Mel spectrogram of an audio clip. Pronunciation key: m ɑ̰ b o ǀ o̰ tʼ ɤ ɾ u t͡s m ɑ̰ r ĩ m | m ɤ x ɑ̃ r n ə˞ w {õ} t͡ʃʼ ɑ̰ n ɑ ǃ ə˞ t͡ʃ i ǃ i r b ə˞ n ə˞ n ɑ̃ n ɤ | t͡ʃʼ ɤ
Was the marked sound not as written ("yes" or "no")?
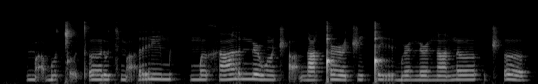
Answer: no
